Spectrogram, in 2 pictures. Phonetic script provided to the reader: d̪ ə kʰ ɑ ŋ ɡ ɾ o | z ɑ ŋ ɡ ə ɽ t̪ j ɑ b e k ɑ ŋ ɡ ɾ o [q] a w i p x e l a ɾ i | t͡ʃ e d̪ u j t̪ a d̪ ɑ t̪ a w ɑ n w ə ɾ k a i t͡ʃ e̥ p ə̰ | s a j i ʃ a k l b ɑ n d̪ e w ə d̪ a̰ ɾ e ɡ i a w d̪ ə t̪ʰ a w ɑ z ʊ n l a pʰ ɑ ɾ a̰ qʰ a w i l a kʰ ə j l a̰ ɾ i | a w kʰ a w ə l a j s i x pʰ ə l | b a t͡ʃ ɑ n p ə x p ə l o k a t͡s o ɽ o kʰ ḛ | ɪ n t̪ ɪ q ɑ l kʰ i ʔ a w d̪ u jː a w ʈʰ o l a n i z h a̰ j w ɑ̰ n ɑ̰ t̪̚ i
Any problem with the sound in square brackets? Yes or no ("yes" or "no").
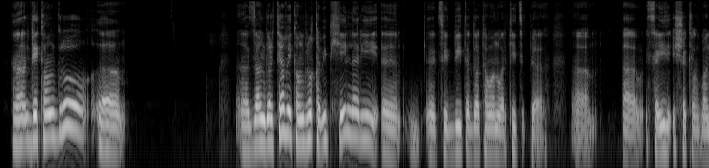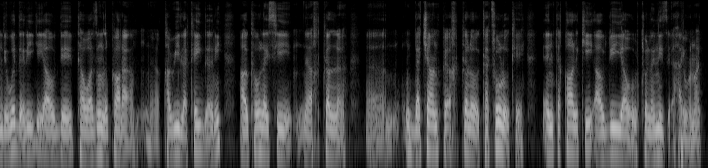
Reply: no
